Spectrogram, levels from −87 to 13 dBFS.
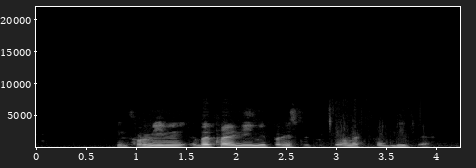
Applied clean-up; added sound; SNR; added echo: neural separator model SepFormer DNS4.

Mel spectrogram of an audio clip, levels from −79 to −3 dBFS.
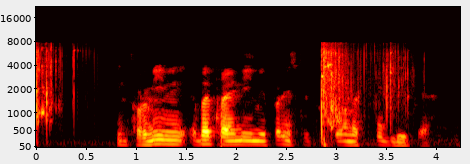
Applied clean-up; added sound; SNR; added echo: none; Shatter; 8 dB; none.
